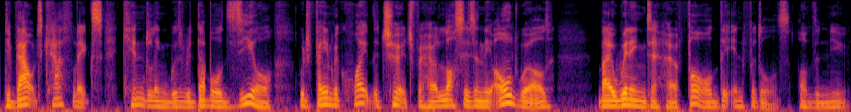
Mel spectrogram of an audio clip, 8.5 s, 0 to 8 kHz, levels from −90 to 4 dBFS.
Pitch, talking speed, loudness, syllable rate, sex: 100 Hz, 195 wpm, -22 LUFS, 5.4 syllables/s, male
